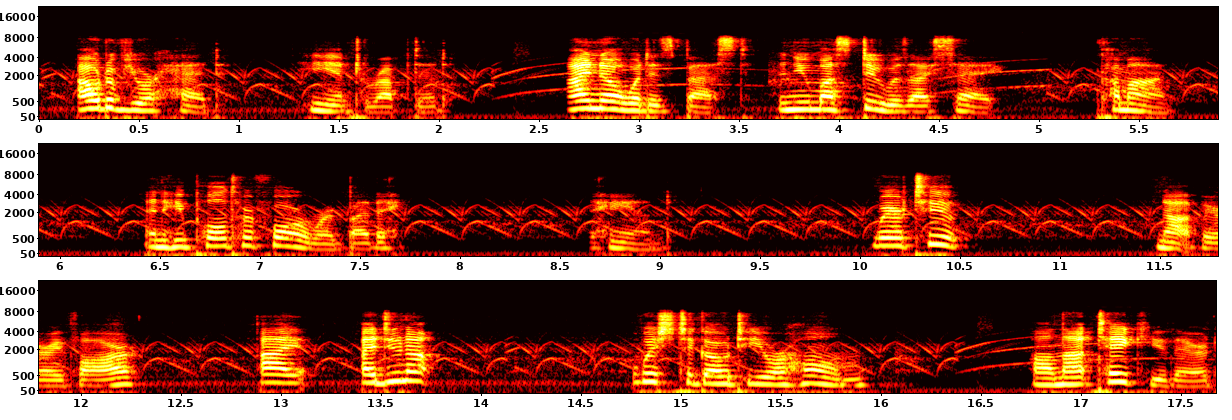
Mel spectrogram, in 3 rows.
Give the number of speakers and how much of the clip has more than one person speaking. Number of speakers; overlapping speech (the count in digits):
1, no overlap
